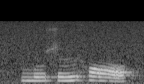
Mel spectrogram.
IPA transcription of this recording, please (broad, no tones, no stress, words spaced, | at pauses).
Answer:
muʃɯxɔ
